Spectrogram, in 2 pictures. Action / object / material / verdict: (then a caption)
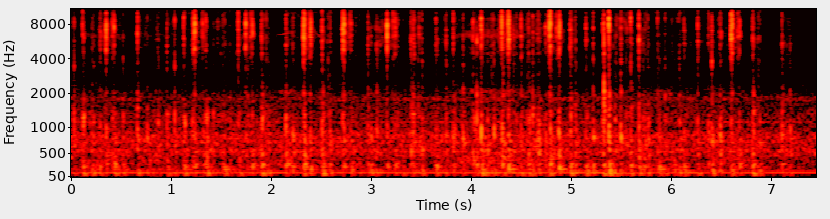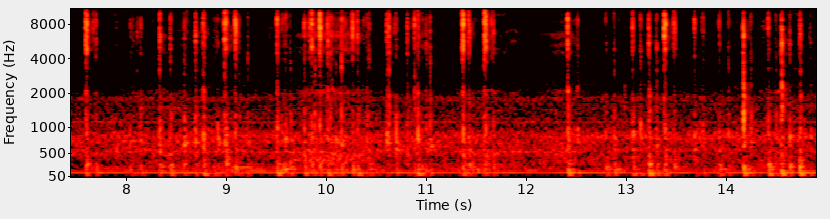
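tap / plastic laptop keyboard keys / plastic / none. Both hands type rapidly with their fingertips on the backlit chiclet keyboard of a 2011 Alienware M11x R2 laptop, producing a steady stream of quick, dry, clicky taps from its plastic keys. Each tap dies away almost instantly, with occasional slightly louder strikes standing out. A faint, steady low hum runs underneath throughout.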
